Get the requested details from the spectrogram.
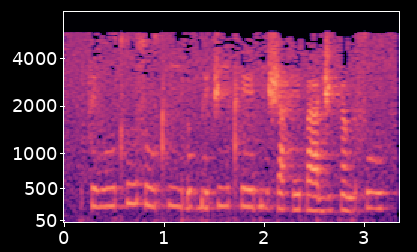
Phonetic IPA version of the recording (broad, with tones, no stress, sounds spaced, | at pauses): t͡s ɪ˨ v uː˨ tʰ uː˦ s uː˨ tʰ iː˦˨ ɗ o˦ ɡ͡b e˦ t͡ʃ iː˦ tʰ eː˦ ɓ i˨˦ ʃ a˨ h e˦˨ p aː˨ d͡ʒ i˨ k ã˨ ɡʷ ɪ˦ s u˦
